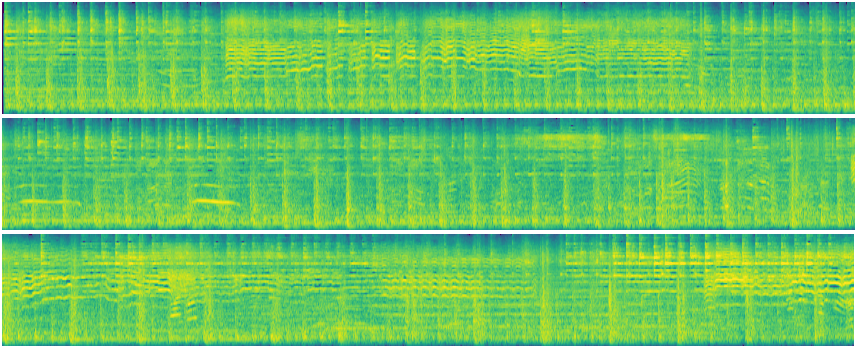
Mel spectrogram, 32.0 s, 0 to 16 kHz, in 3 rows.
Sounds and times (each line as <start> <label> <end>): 0.0 Enthusiastic crowd 31.9
0.0 bells 31.9
0.0 drums 31.9
2.7 traditional instrument sounds a bit like a clarinet 9.2
21.1 traditional instrument sounds a bit like a clarinet 31.9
